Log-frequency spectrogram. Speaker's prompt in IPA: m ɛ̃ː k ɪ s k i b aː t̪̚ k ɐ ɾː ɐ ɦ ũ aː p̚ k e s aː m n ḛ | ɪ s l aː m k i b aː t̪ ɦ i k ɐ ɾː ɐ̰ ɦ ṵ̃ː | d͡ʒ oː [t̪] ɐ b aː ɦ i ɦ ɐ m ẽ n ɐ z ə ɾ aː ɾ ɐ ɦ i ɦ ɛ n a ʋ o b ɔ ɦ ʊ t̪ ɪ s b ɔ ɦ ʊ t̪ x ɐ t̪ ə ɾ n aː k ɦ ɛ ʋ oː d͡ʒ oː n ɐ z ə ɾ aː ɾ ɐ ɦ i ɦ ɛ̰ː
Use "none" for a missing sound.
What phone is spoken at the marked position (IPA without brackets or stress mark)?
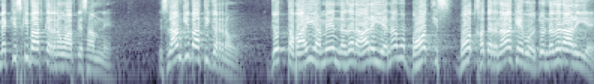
t̪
